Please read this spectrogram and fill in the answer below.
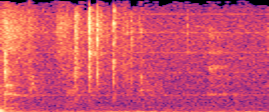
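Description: Computer keyboard typing: a run of faint, quick, irregular key clicks.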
